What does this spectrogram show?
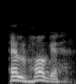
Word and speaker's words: Elvhage: Elvhage. Elvhage. Yeah, it's good pronunciation.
